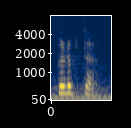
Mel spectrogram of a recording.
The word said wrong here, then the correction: क्लुप्त: i will check with the correct pronunciation one minute hold on klupta klupta klupta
